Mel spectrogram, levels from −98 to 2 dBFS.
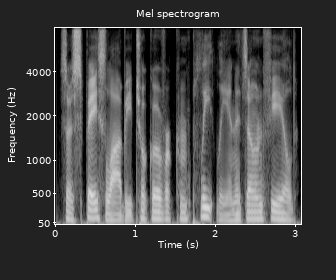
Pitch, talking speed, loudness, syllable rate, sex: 100 Hz, 195 wpm, -20 LUFS, 5.4 syllables/s, male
